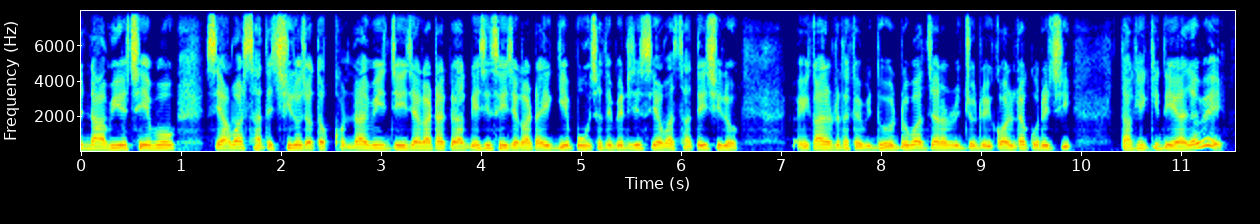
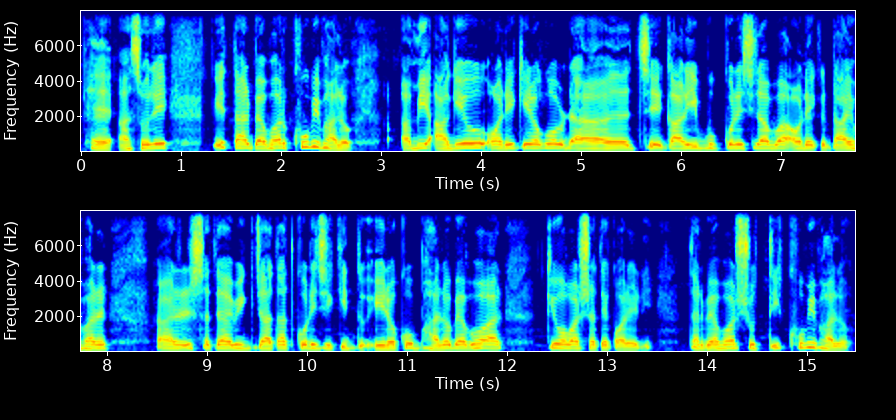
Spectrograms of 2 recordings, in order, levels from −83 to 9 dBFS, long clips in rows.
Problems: none marked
